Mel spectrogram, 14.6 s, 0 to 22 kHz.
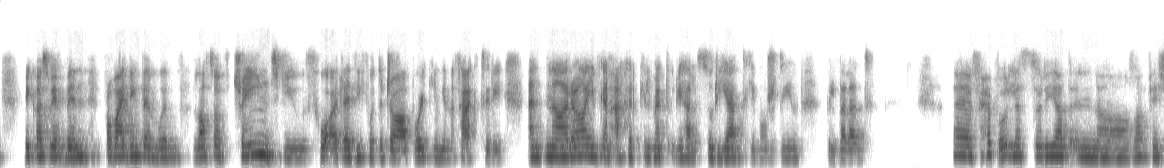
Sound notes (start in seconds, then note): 7.9 speaking arabic; 12.9 speaking arabic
